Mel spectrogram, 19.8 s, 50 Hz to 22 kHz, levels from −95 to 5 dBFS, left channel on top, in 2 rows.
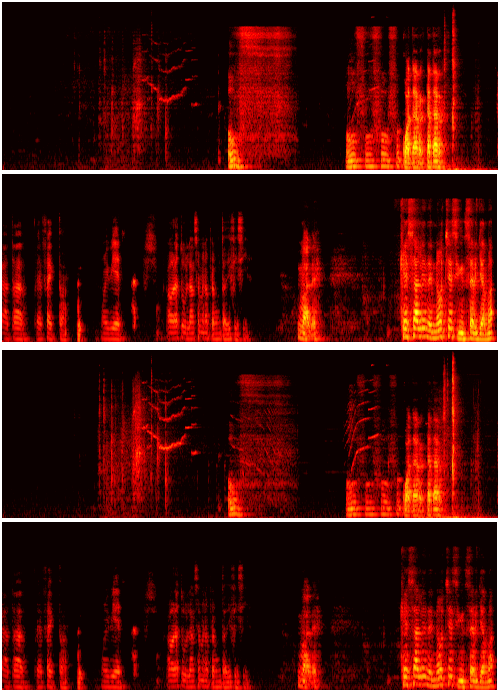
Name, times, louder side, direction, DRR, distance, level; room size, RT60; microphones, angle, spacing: Slam, 1.9-5.8 6.9-7.8 8.2-10.5 11.0-11.1, right 4 dB, 70° right, 0.6 m, -47 dB
voice 1, 4.5-5.6 6.9-9.0 15.8-16.3 17.9-19.7, left 7 dB, 90° left, 0.3 m, -30 dB
voice 2, 9.9-11.2 11.9-12.4 12.8-14.9, left 4 dB, 50° left, 0.7 m, -49 dB
3.1 x 2.5 x 3.3 m
head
